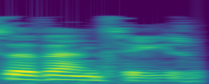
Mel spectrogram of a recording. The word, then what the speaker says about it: Cervantes: I think it's Cervantes. We've decided to anglicize him now.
